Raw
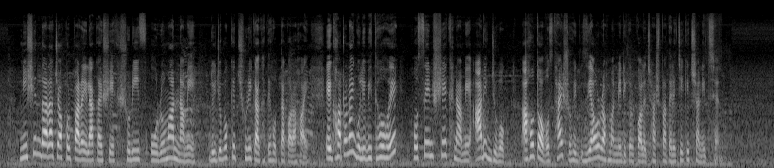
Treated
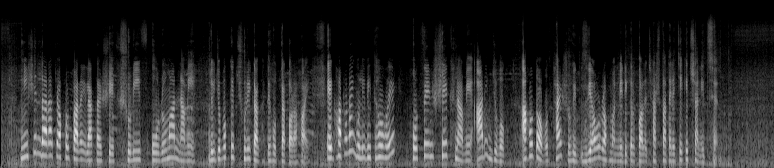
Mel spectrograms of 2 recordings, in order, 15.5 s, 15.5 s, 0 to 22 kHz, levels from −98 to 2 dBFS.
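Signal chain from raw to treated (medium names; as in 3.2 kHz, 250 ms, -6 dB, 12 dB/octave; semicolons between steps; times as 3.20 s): vibrato 0.32 Hz 85 cents; low-pass that closes with the level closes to 1.5 kHz, closed at -22.5 dBFS; transient shaper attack +9 dB, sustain -8 dB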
